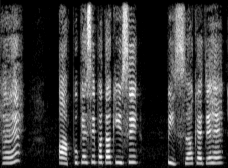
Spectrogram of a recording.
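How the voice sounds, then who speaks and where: Woman acting a whiny young city bride, high-pitched. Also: flat delivery, slow. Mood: surprised. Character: young city bride Nidhi, reluctant and scheming. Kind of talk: Hindi cartoon moral story acting.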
